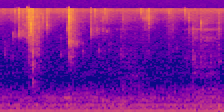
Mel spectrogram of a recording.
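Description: Faint, soft squishes and a few light clicks of a spoon stirring thick vegetable soup in a large pot.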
